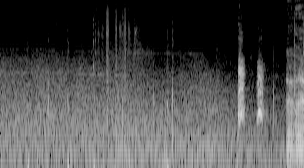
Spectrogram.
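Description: A dog barks in Airport Baggage Simulator. A few faint clicks come first, then three short, sharp barks near the end stand out clearly over a quiet background.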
